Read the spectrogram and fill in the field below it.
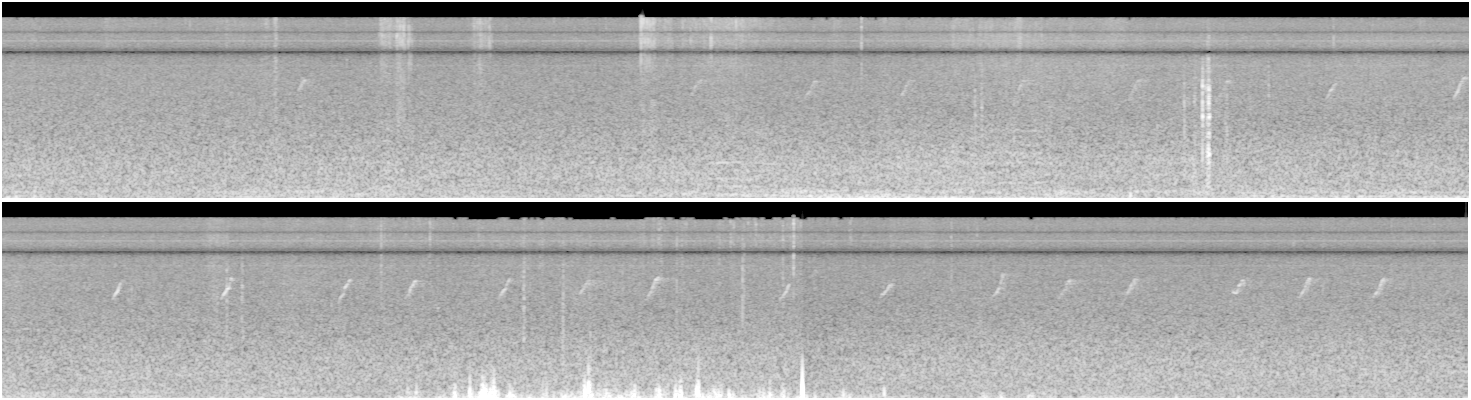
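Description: Bees buzz softly around a flower.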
